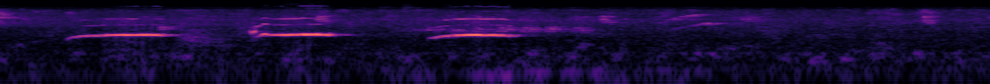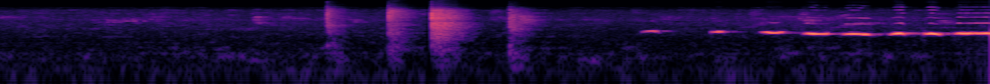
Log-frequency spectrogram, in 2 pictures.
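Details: White-rumped shama imitating a lovebird, its song used to provoke other birds into singing; clear slurred whistles in short phrases, a pause, a burst of harsh broadband notes, then a rapid string of repeated whistled notes.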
